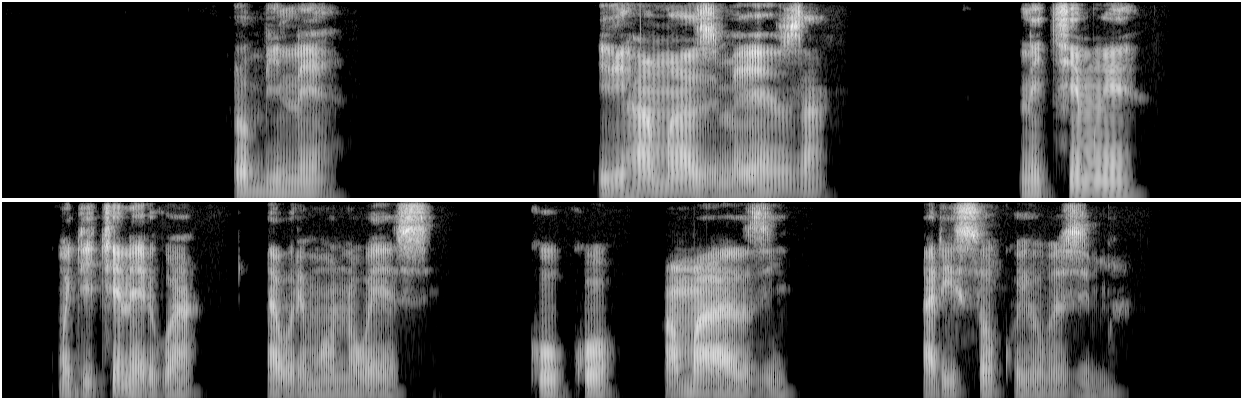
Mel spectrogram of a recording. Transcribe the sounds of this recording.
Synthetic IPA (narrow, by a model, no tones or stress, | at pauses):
ɾo̞bine̞ | iɾiɦamaːzimeza | nicʰimŋe̞ | muɟice̞ne̞ɾwa | naβuɾimuːn̥uwe̞ːse̥ | kukʰo̞ | a̰maːzi | aɾiːso̞kʰo̞joβuzima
